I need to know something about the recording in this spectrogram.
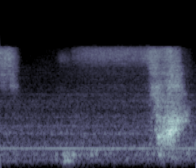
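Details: The speaker's own mechanical ventilator, noted during a recorded podcast: steady low hum under airy hissing airflow that swells into a louder breathy rush near the end.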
